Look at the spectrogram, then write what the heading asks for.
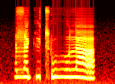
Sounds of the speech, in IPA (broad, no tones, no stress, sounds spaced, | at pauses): ɮ a kʲ u t͡sʼ u ɦ o l a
